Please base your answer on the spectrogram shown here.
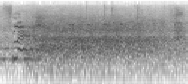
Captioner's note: laughter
